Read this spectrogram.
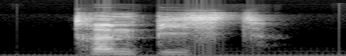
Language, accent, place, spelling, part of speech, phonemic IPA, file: French, France, Lyon, trumpiste, noun, /tʁœm.pist/, LL-Q150 (fra)-trumpiste.wav
- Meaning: Trumpist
